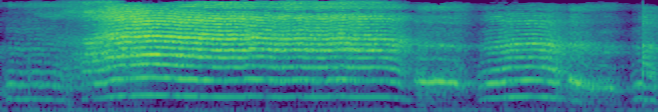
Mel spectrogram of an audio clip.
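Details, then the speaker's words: Loud, high-pitched, sustained screaming cry in bursts from a newborn girl, uncomfortable with wind; infant cry, colic. "It is absolutely insane to me how loud and um uncomfortable a baby can be."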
